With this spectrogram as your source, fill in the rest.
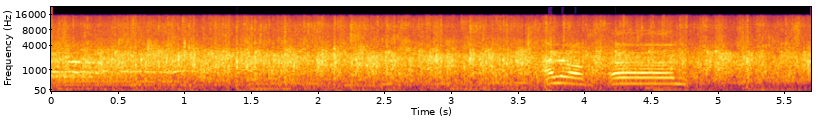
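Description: Studio audience applause during a French TV dating show, a steady dense clapping wash running throughout, with a voice speaking briefly over it near the end.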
